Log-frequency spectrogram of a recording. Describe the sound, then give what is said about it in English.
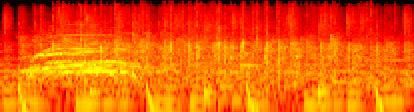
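A crowd at a FinTech Insider live event in a WeWork space bursts into sustained applause with scattered cheers and whoops, loud and steady for several seconds, with a rhythmic low thumping underneath like music playing. “Thank you to this audience. Give yourselves a cheer.”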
